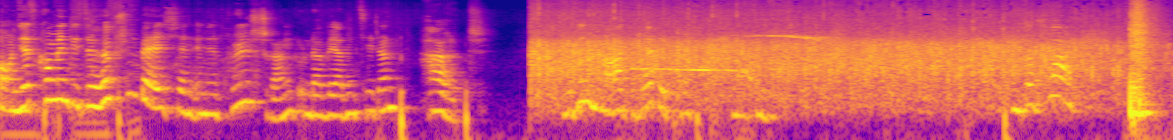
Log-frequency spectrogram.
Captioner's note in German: beifall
